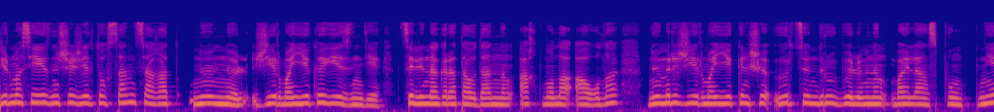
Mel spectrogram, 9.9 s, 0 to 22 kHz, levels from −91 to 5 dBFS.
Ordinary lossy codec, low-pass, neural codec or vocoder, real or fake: none; none; none; real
